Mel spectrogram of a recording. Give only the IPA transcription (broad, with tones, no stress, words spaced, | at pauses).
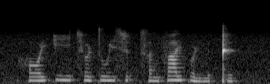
hɔː˨˥jkiː˧t͡sʰɵ˧ɥt̪uː˧j sɵ˧t̚t͡sʰɐ˨˧ŋfaː˥j pɵ˨˩ɥŋɵ˨t̚ kʰɪ˧k̚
